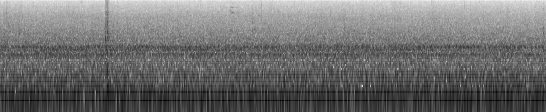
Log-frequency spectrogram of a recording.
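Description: Steady mechanical drone of distant engines: a constant low hum with a faint, steady higher whine over a noise haze. There is a single sharp click about a second in.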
